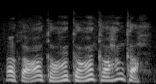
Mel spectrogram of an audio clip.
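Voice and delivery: urging. Real, not acted. Coach urging final reps.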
